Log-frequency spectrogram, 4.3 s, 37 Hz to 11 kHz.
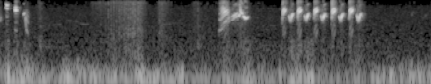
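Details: European goldfinch, 2018: a few high thin notes open, then a brief twittering phrase and a quick run of about six repeated bright chirps, over low background rumble.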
